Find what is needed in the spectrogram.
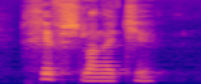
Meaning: diminutive of gifslang
- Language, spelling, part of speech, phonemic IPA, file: Dutch, gifslangetje, noun, /ˈɣɪfslɑŋəcə/, Nl-gifslangetje.ogg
